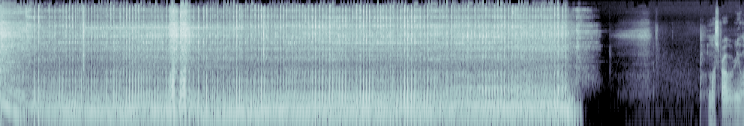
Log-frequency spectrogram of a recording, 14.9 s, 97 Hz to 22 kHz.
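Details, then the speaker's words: Stihl 025 chainsaw fully rebuilt from the bottom end up, new seals, original bearings kept, modded muffler: steady crisp revving about eleven seconds, clean even exhaust note, no misfire or surging, then shut off; normal running, chain brake works. "so nice running chainsaw nice noise everything works chain breake works"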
